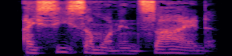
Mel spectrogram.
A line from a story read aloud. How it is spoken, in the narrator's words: he hissed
